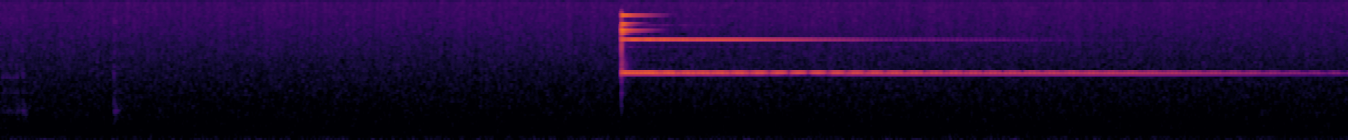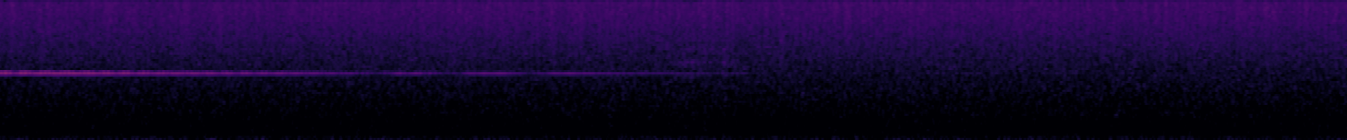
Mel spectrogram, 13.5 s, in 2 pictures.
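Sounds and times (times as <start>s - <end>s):
cymbal: 3.1s - 10.4s.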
